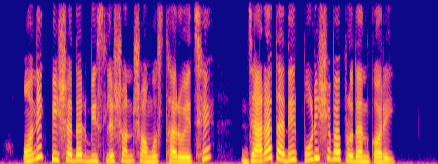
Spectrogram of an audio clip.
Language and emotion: Bengali, neutral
